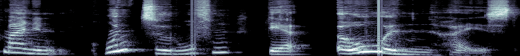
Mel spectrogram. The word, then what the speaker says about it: Owen: Hund zu rufen der Owen heißt also oh we en Owen englisch ausgesprochen Katastrophe und alle Hunde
